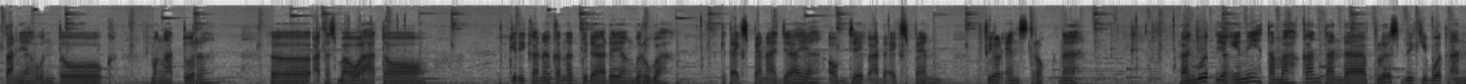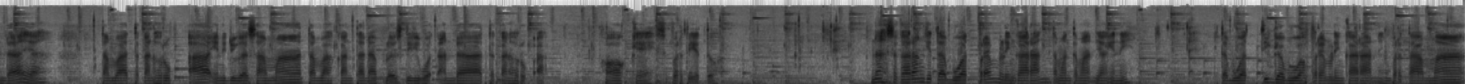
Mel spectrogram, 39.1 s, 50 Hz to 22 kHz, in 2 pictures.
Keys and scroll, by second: 2.1 Up, 2.1-3.3 typing, 6.2 Up, 6.2 Down, 15.0 z, 17.1 =, 20.5 a, 23.0 =, 25.3 a, 27.4-28.6 typing, 30.2 typing, 31.6-32.6 typing.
